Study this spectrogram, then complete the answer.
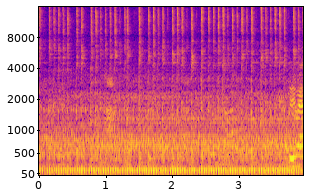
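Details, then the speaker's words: Rebuilt Kawasaki Ninja 150 two-stroke with ported block; oil shows no water contamination, coolant filled: crisp, quick steady idle, no whine, no ticking; engine runs smoothly, normal idle. "normal ya gak ada ngung ya sip enggak ada kemeletek sedikit pun ya halus ya"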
